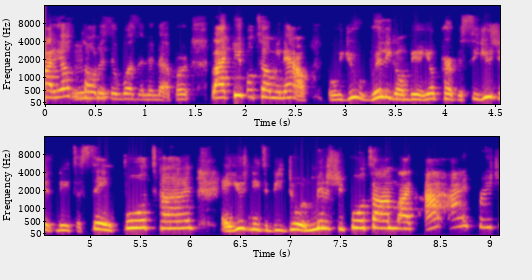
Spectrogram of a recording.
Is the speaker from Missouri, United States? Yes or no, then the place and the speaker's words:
no; Inglewood, California, United States; also born or lived in Los Angeles County; I'm just a real girl from Inglewood, California, all of the other cities in LA County, because we lived a lot of places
